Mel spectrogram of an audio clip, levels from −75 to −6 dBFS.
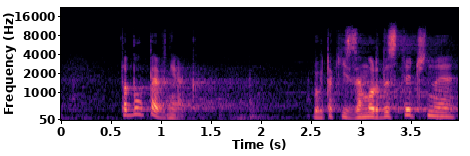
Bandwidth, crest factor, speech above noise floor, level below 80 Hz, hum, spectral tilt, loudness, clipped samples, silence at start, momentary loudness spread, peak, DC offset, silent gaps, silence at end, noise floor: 13 kHz; 24 dB; 28 dB; -66 dBFS; none; -3.5 dB/octave; -28 LUFS; under 0.1%; 0.1 s; 20 LU; -6 dBFS; under 0.1%; none; 0 s; -55 dBFS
